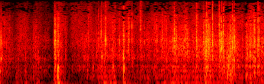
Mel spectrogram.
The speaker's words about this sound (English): But the beautiful sound of leaves rustling goes through, and they're actually throwing leaves around, and then using giant piece of paper to blow them. They're making a rustling sound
